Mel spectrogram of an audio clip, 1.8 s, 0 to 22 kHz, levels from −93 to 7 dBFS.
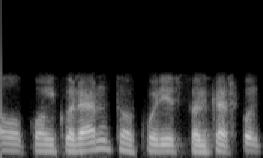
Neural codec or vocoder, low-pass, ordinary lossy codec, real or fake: codec, 16 kHz, 0.5 kbps, X-Codec, HuBERT features, trained on balanced general audio; 3.6 kHz; Opus, 16 kbps; fake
